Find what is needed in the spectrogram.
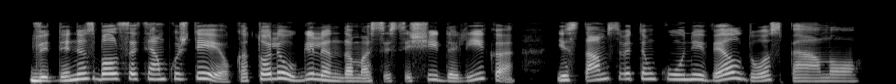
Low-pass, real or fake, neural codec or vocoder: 7.2 kHz; real; none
